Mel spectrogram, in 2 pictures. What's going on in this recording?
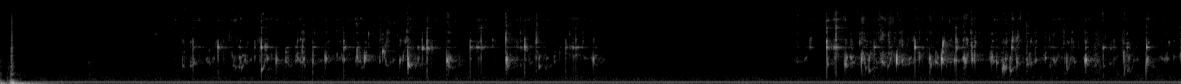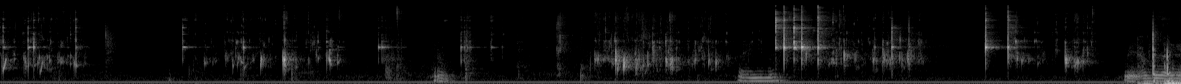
Paintbrush being cleaned in a jar - slower version
A paintbrush being rinsed/cleaned in a jar of water. Recorded with ZOOM H4N PRO.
